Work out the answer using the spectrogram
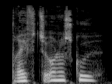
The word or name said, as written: driftsunderskud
